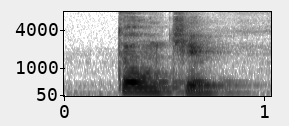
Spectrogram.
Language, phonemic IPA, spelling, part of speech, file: Dutch, /ˈtoɲcə/, toontje, noun, Nl-toontje.ogg
- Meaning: diminutive of toon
